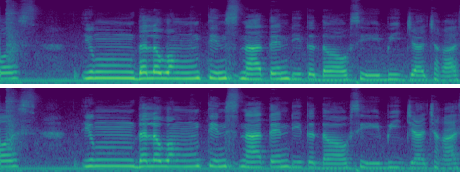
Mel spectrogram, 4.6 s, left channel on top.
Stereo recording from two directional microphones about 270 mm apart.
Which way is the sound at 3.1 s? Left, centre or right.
Left.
